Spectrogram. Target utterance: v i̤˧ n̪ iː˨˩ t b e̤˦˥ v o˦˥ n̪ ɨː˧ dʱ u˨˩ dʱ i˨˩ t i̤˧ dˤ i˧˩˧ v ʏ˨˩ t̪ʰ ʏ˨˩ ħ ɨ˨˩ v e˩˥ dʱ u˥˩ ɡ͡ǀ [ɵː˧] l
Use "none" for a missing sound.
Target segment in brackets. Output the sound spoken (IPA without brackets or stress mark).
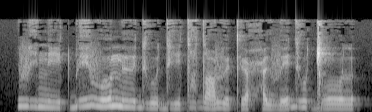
oː˧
